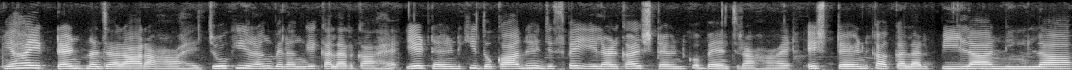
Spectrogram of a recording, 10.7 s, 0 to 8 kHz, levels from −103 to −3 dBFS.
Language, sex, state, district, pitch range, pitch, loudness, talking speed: Hindi, female, Bihar, Jamui, 215-245 Hz, 225 Hz, -16 LUFS, 200 wpm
